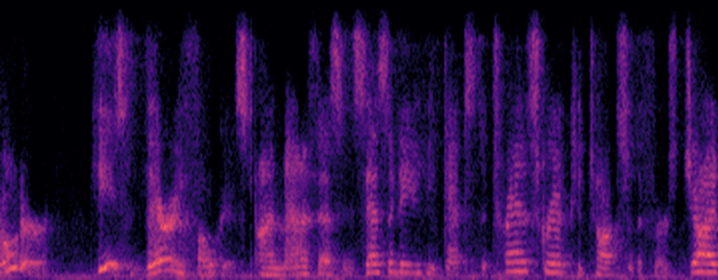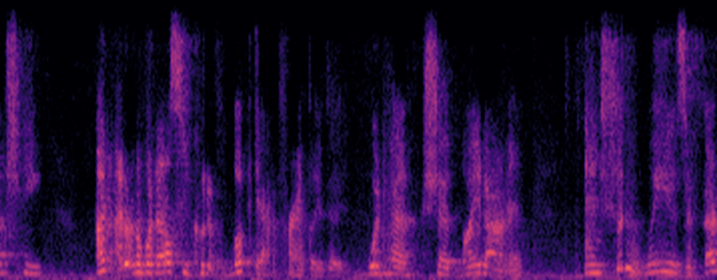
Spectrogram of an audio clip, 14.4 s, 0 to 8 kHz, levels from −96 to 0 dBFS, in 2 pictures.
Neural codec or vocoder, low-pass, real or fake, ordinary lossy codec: codec, 44.1 kHz, 2.6 kbps, DAC; 7.2 kHz; fake; Opus, 16 kbps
